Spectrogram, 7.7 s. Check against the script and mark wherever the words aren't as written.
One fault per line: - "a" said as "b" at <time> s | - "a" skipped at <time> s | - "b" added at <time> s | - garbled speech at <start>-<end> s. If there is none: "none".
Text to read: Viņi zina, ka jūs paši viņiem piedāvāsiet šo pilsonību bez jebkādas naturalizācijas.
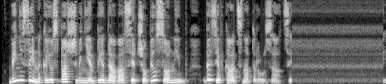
none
